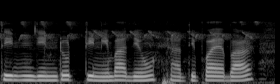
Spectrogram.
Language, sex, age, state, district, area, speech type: Assamese, female, 18-30, Assam, Dibrugarh, rural, spontaneous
